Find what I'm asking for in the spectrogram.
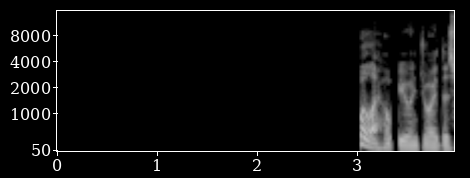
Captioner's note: silence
